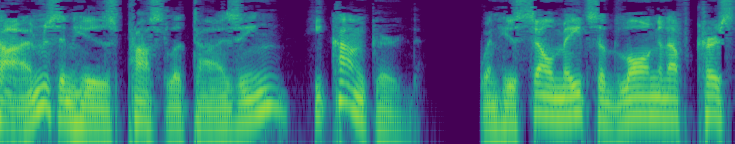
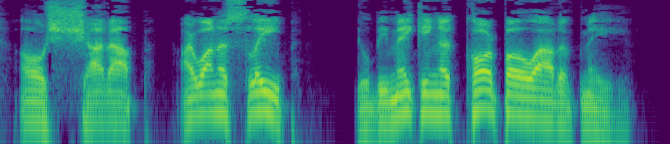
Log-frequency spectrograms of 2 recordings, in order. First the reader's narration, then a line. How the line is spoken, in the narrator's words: all the other five had growled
